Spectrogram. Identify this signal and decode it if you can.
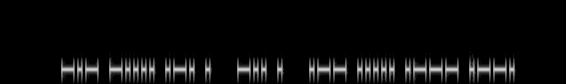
Morse code, heard as a keyed tone, about 30 wpm, 700 Hz. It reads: K6RE DE W5JP
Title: USA Callsign DE Callsign - 4 Characters - 30wpm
